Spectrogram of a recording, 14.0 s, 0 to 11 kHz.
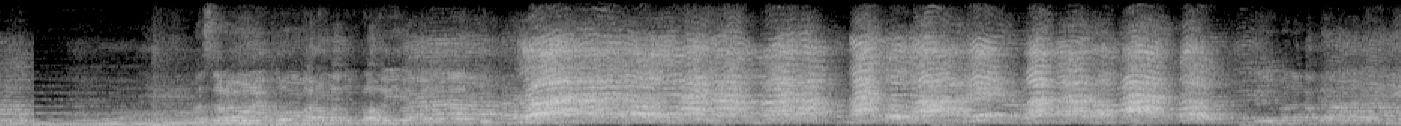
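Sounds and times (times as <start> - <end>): children shouting together: 4.5 - 12.4.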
